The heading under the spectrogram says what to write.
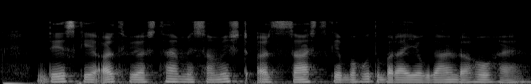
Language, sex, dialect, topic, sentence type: Magahi, male, Southern, banking, statement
